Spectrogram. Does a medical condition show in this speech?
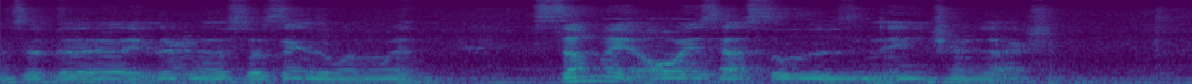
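Yes: traumatic brain injury.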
